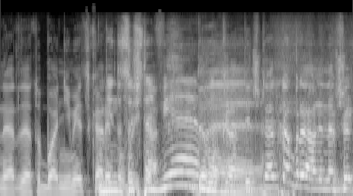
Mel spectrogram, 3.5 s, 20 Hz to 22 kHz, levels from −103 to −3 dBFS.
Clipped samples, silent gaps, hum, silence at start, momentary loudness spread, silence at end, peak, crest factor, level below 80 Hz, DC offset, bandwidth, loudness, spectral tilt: under 0.1%; none; none; 0 s; 7 LU; 0 s; -2 dBFS; 14 dB; -42 dBFS; under 0.1%; 16 kHz; -17 LUFS; -5.5 dB/octave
